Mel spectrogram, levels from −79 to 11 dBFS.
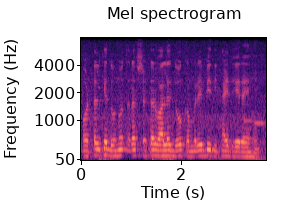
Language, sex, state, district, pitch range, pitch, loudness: Hindi, male, Gujarat, Valsad, 125-140 Hz, 130 Hz, -16 LUFS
